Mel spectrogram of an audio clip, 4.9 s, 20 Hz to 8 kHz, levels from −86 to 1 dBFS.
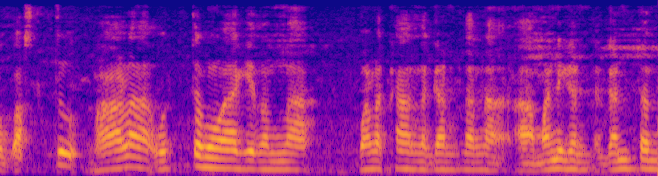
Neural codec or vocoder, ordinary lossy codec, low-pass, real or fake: codec, 16 kHz, 16 kbps, FreqCodec, smaller model; none; 7.2 kHz; fake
